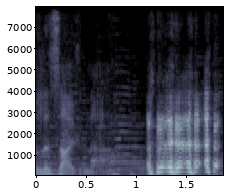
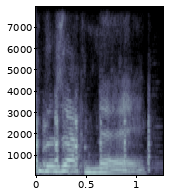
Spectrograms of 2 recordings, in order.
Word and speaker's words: lasagne: Actually, it's lasagne, but I thought it was nay as well the first time I heard It's it. lasagna. it's lasagne. Anyways, I invented it, Oh, marvelous.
